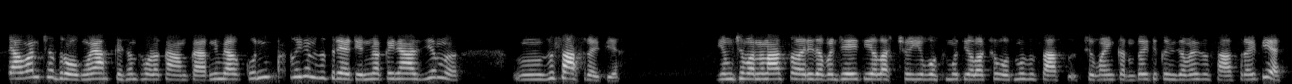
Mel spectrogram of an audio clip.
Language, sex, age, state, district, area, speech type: Kashmiri, female, 30-45, Jammu and Kashmir, Anantnag, rural, conversation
